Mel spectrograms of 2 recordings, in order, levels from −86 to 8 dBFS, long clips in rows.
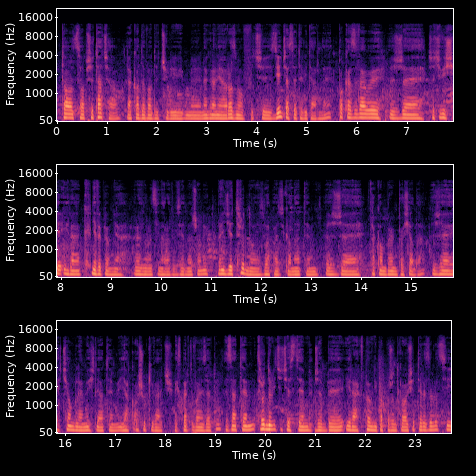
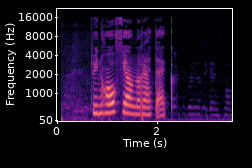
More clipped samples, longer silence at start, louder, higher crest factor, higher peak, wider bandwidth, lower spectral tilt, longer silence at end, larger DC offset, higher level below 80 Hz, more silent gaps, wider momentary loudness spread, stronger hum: neither; about the same, 0 s vs 0.1 s; about the same, -20 LUFS vs -21 LUFS; about the same, 18 dB vs 20 dB; first, 0 dBFS vs -4 dBFS; second, 12.5 kHz vs 16 kHz; first, -7.5 dB/octave vs -4 dB/octave; second, 0 s vs 1.2 s; neither; first, -46 dBFS vs -54 dBFS; neither; second, 8 LU vs 12 LU; neither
